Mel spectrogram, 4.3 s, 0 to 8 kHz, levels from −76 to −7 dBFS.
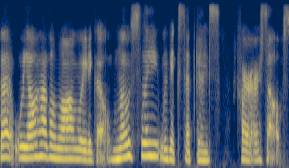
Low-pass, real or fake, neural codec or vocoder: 7.2 kHz; fake; codec, 16 kHz, 1 kbps, FreqCodec, smaller model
